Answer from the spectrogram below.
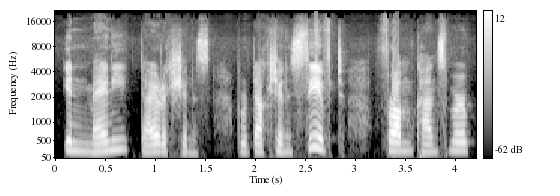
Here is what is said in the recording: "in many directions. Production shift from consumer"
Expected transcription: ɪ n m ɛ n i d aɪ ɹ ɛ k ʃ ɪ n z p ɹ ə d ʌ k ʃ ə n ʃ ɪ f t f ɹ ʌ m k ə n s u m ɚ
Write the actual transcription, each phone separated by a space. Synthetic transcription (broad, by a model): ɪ n m ɛ n i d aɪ ɹ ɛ k ʃ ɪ n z p ɹ ə d ʌ k ʃ ə n s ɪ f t f ɹ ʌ m k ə n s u m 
